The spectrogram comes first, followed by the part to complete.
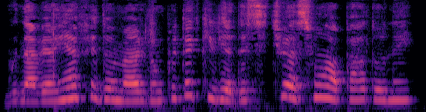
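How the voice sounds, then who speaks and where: A woman's voice: fairly high pitch, fast talker, mellow, breathy edge. A woman giving a casual spoken card reading as host, talking directly to listeners in an informal, reassuring way.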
